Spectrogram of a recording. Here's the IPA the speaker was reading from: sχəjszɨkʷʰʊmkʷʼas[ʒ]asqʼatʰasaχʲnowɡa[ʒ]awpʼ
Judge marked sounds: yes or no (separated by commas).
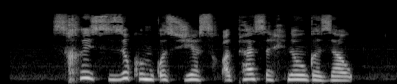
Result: yes, no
